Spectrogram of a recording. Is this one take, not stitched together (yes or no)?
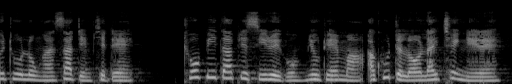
yes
